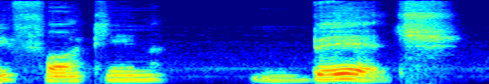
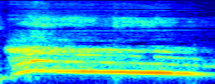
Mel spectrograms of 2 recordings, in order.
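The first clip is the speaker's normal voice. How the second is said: mock gasping scream; 6 dB quieter than usual. Leatherface screams at her.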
